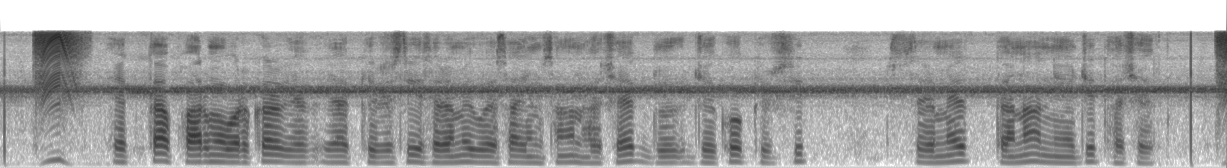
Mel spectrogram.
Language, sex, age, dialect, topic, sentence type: Magahi, male, 25-30, Northeastern/Surjapuri, agriculture, statement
